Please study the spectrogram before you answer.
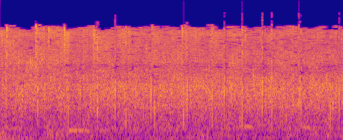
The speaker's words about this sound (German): Deswegen geben wir gleich wieder einen herzlichen Applaus.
